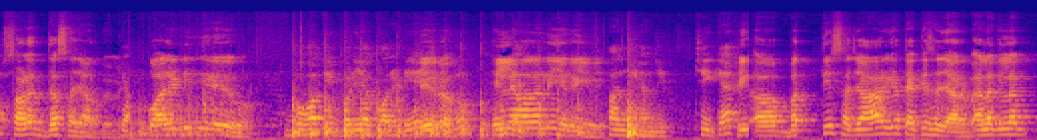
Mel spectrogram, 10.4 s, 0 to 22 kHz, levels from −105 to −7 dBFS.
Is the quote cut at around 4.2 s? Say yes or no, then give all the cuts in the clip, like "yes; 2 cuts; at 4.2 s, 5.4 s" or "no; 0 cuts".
no; 2 cuts; at 1.3 s, 7.5 s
